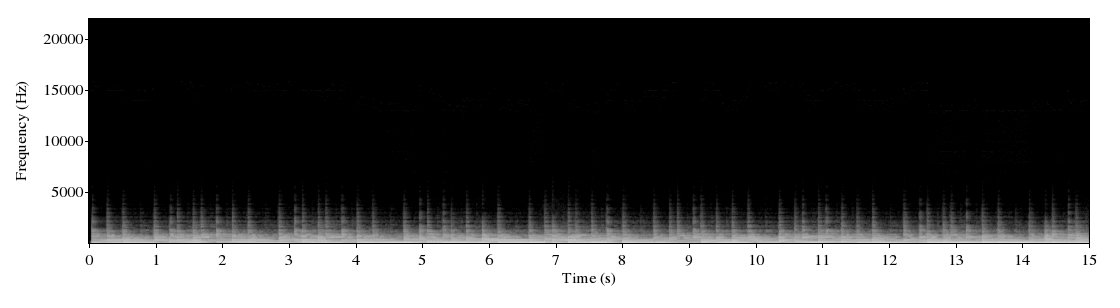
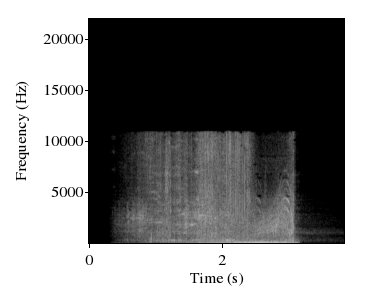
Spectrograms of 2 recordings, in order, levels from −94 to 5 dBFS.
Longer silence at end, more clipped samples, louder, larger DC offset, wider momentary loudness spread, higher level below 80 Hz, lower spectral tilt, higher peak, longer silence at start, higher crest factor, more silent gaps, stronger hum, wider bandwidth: second, 0 s vs 0.65 s; neither; first, -19 LUFS vs -29 LUFS; neither; second, 7 LU vs 11 LU; first, -26 dBFS vs -36 dBFS; first, -14 dB/octave vs -3.5 dB/octave; first, -6 dBFS vs -12 dBFS; second, 0.05 s vs 0.55 s; second, 12 dB vs 18 dB; neither; neither; second, 2.3 kHz vs 11.5 kHz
